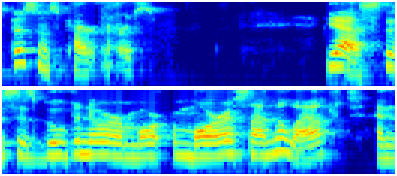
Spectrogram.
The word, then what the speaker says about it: Gouverneur: on the left and i'm not mispronouncing his name his mother was french and even though we have governor new york his mother had his it wanted his name pronounced gouverneur so he was a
